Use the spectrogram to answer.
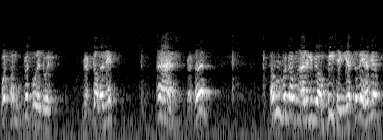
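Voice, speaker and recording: A man's voice: high-pitched, animated, moderate pace, long pauses, echoey room, a little hiss or hum. A man playing an arrogant, bullying midshipman in his thirties, mocking and commanding, in a 1950s radio drama. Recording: muffled vintage radio recording.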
